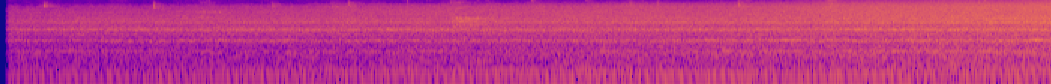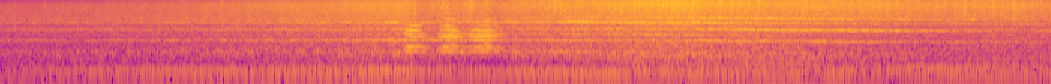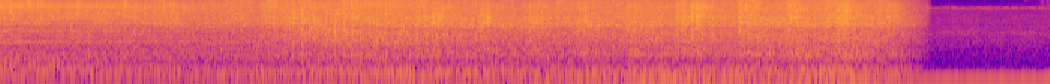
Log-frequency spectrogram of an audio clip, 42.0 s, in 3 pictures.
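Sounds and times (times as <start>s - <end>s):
locomotive engine rumble: 0.2s - 42.0s
short horn tones: 19.4s - 20.8s.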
